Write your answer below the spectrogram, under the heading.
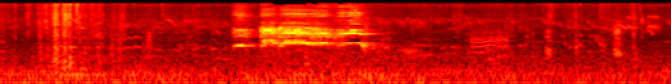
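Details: Red junglefowl on a farm in Cambodia gives one loud, harmonic crow of about a second and a half, with brief clucks and chattering calls before and after.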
